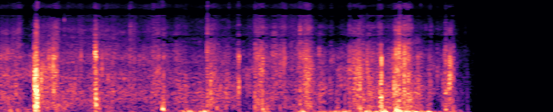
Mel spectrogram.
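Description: Footsteps crunch on a dirt track outdoors.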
